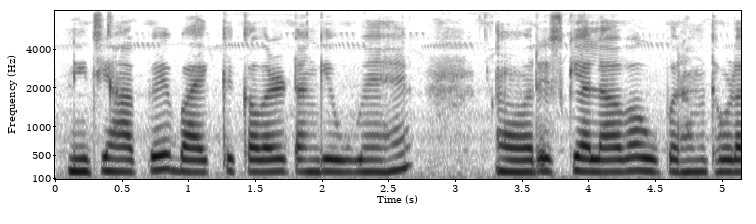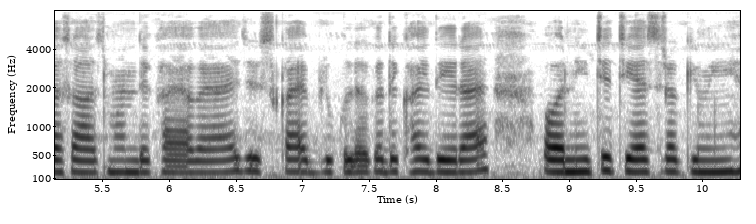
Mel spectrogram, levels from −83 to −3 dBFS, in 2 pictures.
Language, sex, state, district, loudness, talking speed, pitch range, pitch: Hindi, female, Chhattisgarh, Kabirdham, -18 LUFS, 200 wpm, 210-220 Hz, 215 Hz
